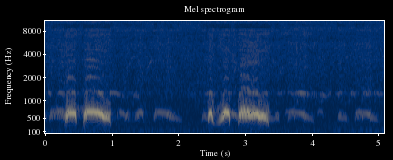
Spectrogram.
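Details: Spotted dove in a trapping setup as lure, two loud phrases of a short double note plus long coo, with softer cooing from another dove filling the gaps between them.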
